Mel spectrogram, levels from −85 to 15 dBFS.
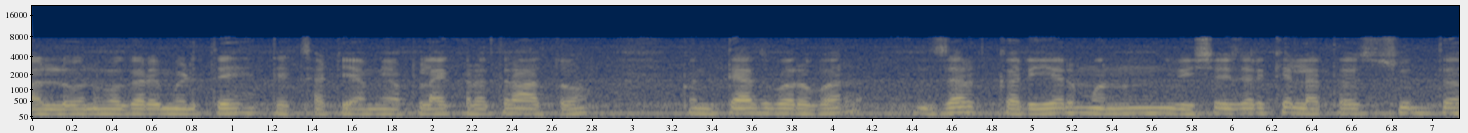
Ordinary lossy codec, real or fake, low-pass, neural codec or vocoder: none; real; none; none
